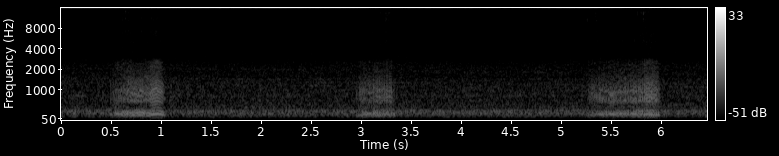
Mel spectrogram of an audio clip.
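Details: Domestic cat snoring while napping: three soft breathy rasps, each about half a second long, spaced roughly two and a half seconds apart, with quiet pauses between and no other sounds.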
